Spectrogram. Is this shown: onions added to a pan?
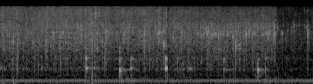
yes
